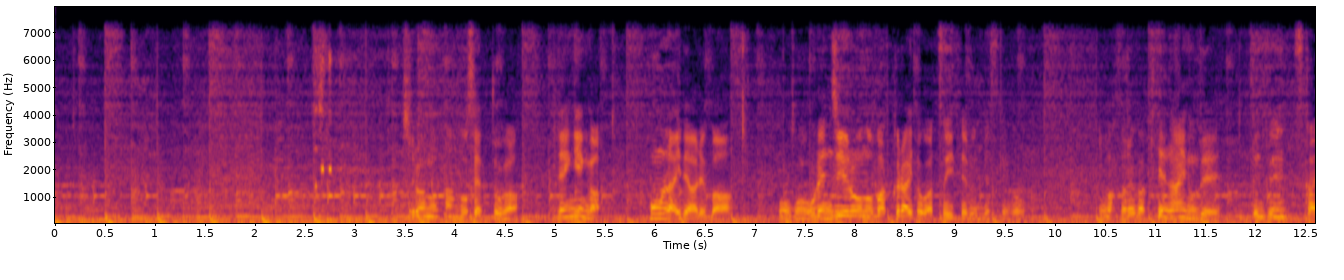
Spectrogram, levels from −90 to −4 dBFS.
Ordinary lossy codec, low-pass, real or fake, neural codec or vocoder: none; 7.2 kHz; fake; autoencoder, 48 kHz, 128 numbers a frame, DAC-VAE, trained on Japanese speech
